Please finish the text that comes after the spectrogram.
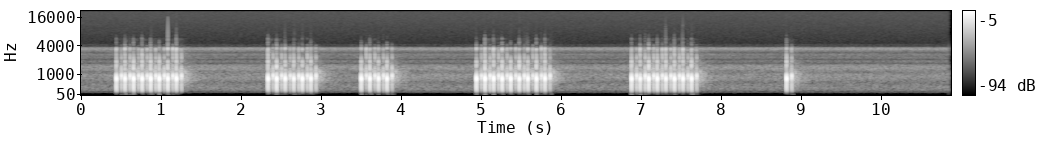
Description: Pulse dialling, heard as clicks on a phone line, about 9 pulses a second. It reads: 8 6 4 9 8 1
